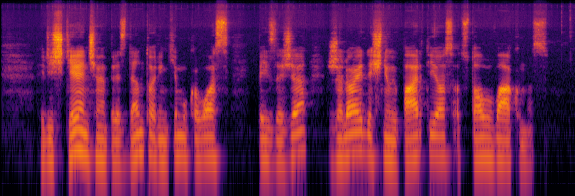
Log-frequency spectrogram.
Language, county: Lithuanian, Alytus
